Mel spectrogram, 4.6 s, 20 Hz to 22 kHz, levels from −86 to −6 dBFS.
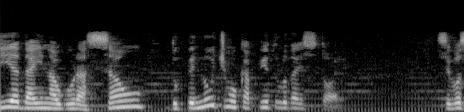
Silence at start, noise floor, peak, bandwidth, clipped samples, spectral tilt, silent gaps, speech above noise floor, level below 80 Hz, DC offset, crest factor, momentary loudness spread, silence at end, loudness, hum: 0 s; -60 dBFS; -10 dBFS; 7.2 kHz; under 0.1%; -4.5 dB/octave; none; 32 dB; -66 dBFS; under 0.1%; 18 dB; 11 LU; 0 s; -29 LUFS; 60 Hz at -55 dBFS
